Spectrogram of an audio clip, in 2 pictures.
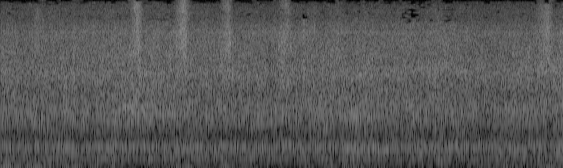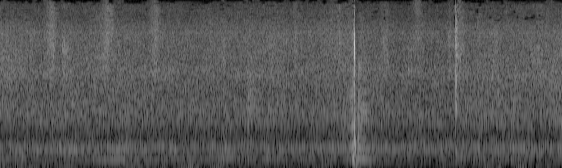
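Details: Continuous droning hum of honey bees in a garden beehive being inspected frame by frame, even and layered, with a single loud knock near the end and faint ticking.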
